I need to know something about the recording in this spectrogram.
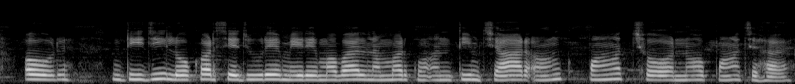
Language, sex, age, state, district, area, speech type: Hindi, female, 60+, Bihar, Madhepura, urban, read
